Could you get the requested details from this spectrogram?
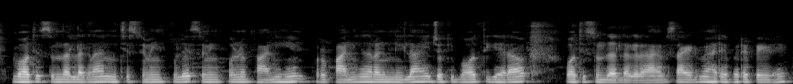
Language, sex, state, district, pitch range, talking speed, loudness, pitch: Hindi, male, Chhattisgarh, Bilaspur, 110-120 Hz, 285 wpm, -21 LUFS, 115 Hz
